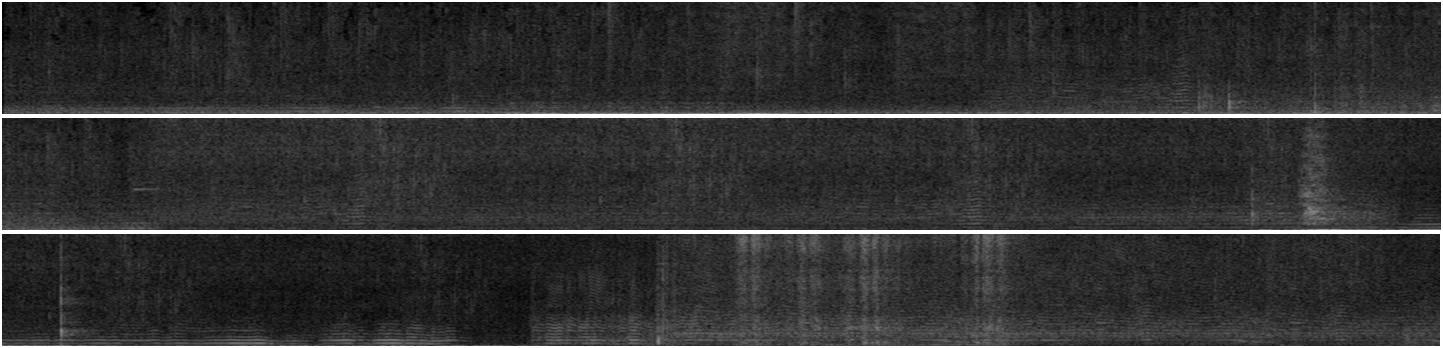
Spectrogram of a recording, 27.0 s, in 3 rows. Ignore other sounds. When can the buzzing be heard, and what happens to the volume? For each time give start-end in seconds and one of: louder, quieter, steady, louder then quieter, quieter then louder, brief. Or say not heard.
0.2-26.9 louder.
